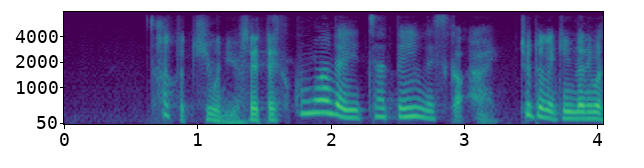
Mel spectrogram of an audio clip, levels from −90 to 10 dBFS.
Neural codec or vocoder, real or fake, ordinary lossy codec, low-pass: codec, 16 kHz, 1 kbps, FreqCodec, larger model; fake; none; 7.2 kHz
